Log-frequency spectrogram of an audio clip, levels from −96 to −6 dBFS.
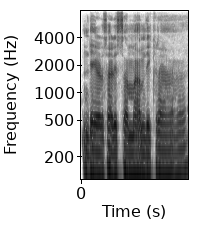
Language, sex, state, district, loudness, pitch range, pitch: Hindi, male, Bihar, Patna, -17 LUFS, 110-120 Hz, 115 Hz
